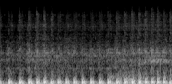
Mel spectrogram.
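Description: A Royal Enfield Meteor 350 idling, a loud steady low thud-thud firing beat close by, even and unbroken, no talk.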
